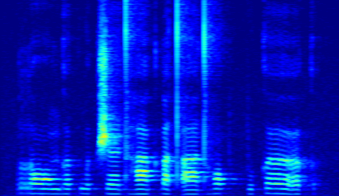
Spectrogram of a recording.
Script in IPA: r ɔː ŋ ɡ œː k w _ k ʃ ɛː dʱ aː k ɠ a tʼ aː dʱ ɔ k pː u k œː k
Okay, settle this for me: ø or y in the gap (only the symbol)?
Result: ø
